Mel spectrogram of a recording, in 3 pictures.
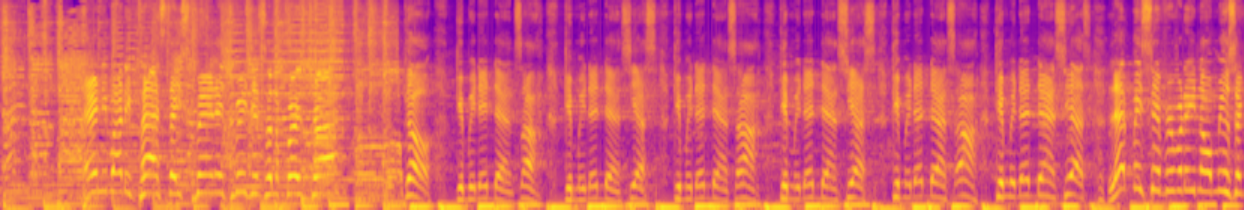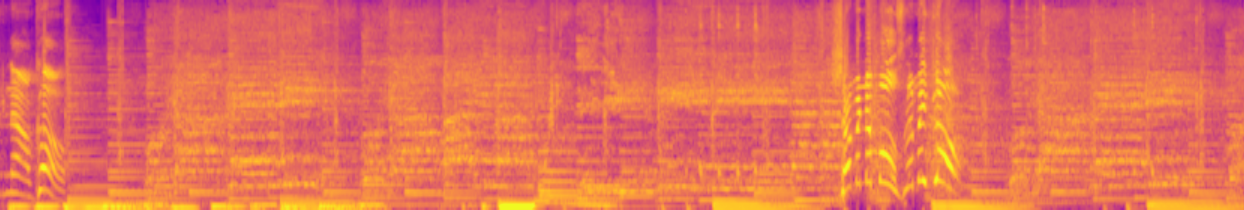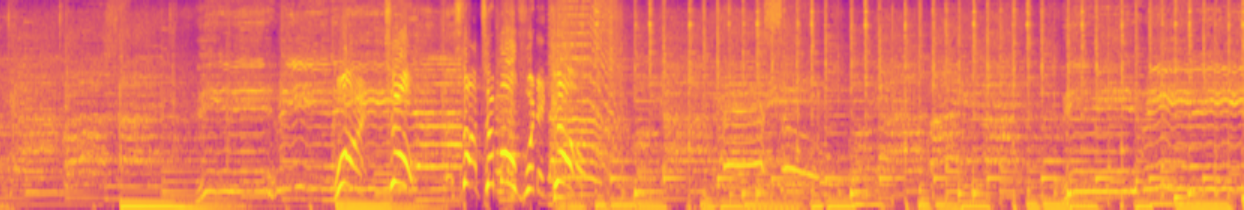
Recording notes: Live Audio From Cups N Convos Game night inside Polygon BK.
